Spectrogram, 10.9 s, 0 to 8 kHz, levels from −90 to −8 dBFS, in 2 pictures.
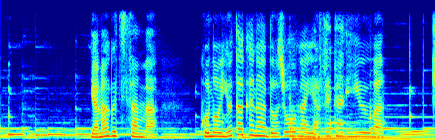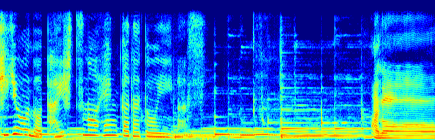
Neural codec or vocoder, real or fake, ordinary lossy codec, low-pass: codec, 16 kHz, 4 kbps, X-Codec, HuBERT features, trained on balanced general audio; fake; none; 7.2 kHz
